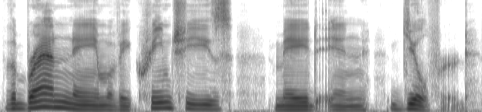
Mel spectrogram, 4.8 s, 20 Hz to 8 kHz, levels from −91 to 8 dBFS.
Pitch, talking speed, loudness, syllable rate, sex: 110 Hz, 125 wpm, -18 LUFS, 3.0 syllables/s, male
